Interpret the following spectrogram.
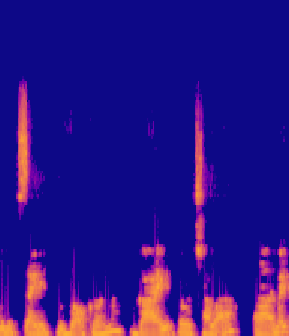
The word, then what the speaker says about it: Felicella: am honored thrilled and excited to welcome guy vichella am I pronouncing your last name right guy that's perfect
